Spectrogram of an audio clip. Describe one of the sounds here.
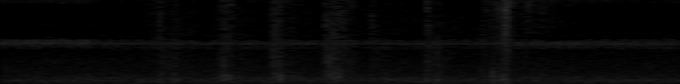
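Footsteps thud quickly on hard ground.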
